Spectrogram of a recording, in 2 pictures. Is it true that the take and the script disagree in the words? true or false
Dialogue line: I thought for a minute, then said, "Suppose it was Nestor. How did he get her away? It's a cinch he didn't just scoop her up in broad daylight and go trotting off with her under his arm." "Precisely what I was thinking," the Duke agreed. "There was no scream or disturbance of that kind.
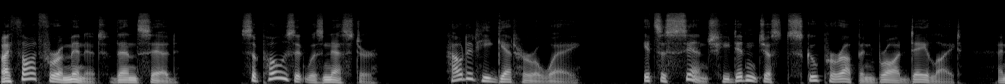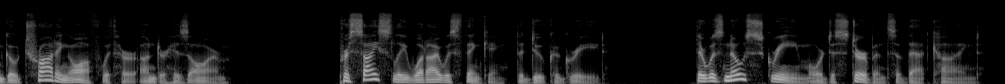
false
